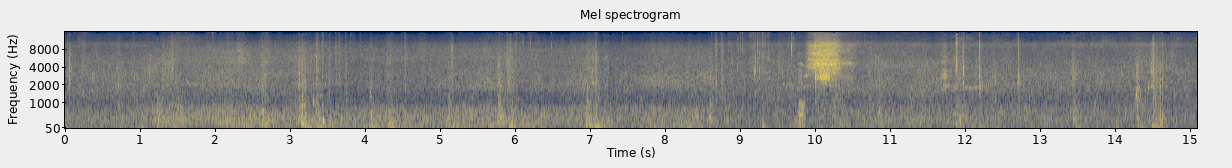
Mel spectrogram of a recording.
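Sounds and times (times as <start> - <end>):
water and hull rumble: 0.0 - 15.0
wind buffeting microphone: 0.0 - 15.0
hull knocks: 6.9 - 7.4.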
